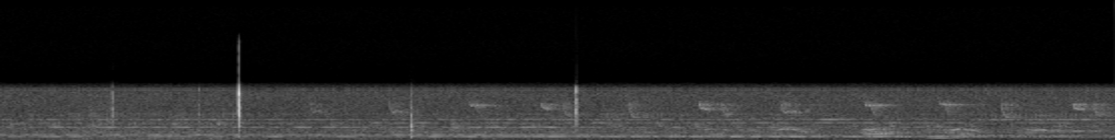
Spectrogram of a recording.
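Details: A mastiff gives a long, steady, drawn-out howl while watching a wolf documentary on TV, answering the wolf howls on screen, with the narrator's voice behind.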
